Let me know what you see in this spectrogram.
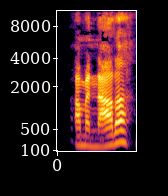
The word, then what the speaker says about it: Aminata: We saw Akira Shida beat Queen Aminata, I believe is how you pronounce her name, which she is, mm-hmm.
